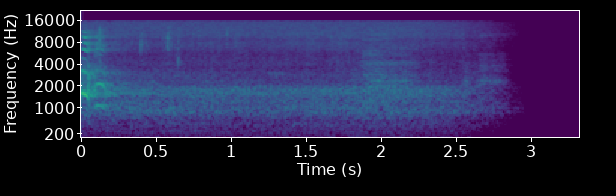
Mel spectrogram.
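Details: Flock of roughly fifty yellow-tailed black cockatoos feeding on walnuts in a Northern Tasmanian walnut grove, Australia, mid winter, recorded on a Canon 5D Mark IV; one long sustained wailing call, strongest at the start, holds steady and fades out after three seconds.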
